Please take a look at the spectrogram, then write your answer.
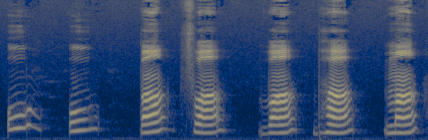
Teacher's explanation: उ, प, फ, व, भ, म वर्णों का ध्वनि स्थान ओष्ठ यानी ओठ है। दोनों ओठों के परस्पर मिलने अथवा सिकुड़कर गोल आकृति में आने पर ही इन वर्णों का उच्चारण होता है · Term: ओष्ठों के संयोग से निर्गत वर्ण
